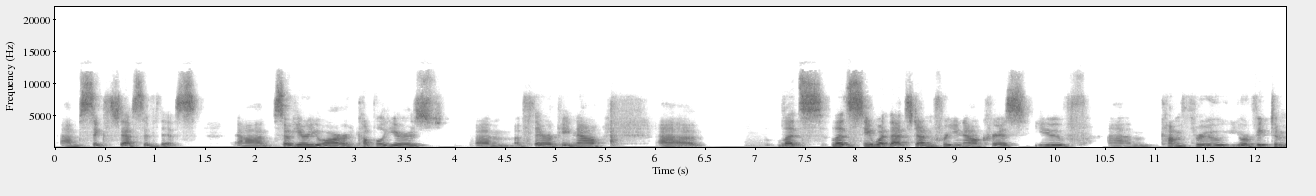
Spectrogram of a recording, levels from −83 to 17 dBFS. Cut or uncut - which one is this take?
cut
